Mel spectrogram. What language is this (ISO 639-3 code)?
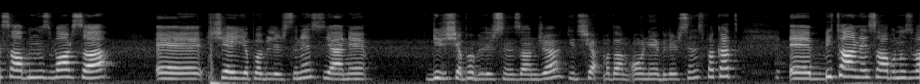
tur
